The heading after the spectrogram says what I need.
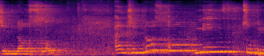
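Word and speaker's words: γινώσκω: It's a Greek word that is pronounced ginosko.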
